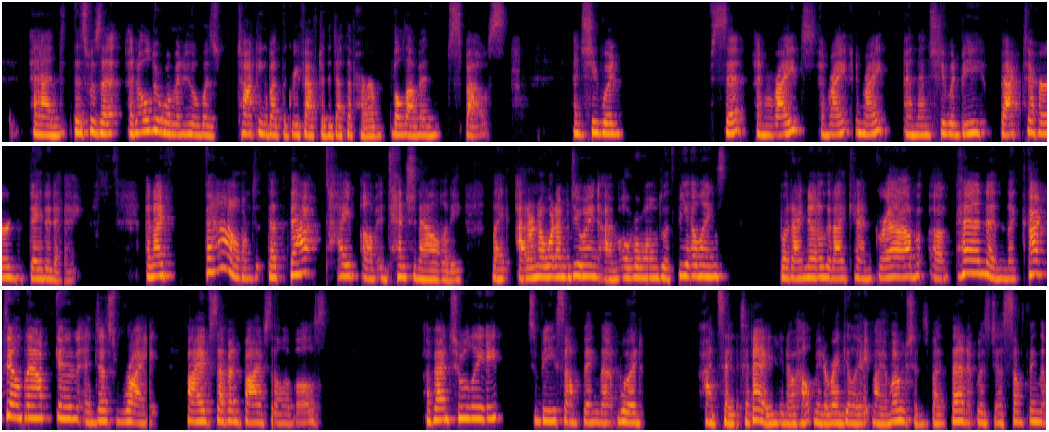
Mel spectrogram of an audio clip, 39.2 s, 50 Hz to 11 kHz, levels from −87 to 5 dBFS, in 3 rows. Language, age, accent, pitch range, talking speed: English, 50-69, American, 180-220 Hz, 160 wpm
